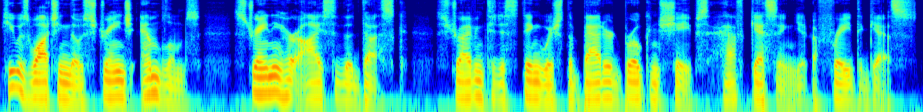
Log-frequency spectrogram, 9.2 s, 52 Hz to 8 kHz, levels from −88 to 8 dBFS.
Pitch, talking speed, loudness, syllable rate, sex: 85 Hz, 160 wpm, -22 LUFS, 4.6 syllables/s, male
